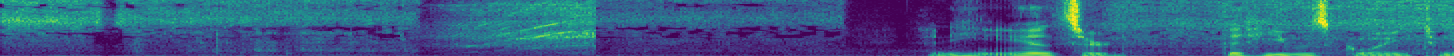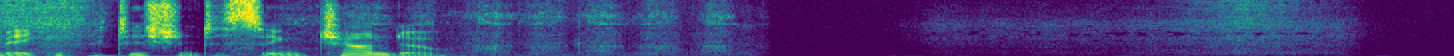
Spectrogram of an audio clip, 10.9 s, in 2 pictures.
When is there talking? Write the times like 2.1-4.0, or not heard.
3.5-7.2.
